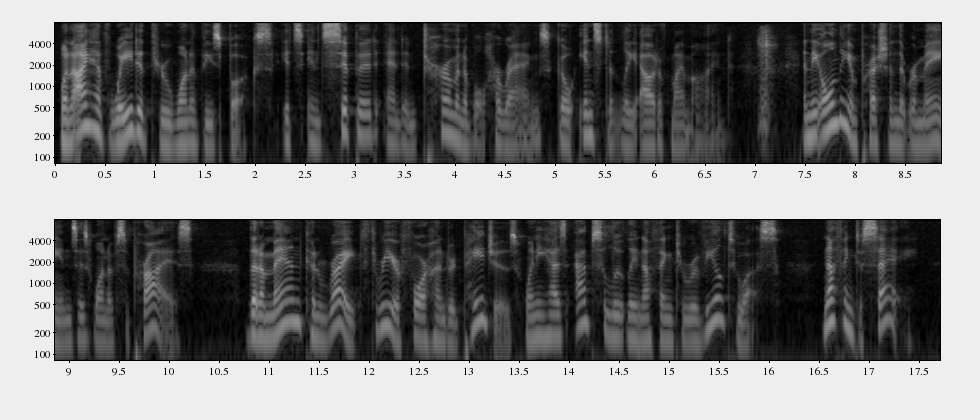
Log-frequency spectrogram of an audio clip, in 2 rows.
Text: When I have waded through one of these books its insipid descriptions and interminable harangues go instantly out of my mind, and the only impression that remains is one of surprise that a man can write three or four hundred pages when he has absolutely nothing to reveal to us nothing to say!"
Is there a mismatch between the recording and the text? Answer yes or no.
yes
